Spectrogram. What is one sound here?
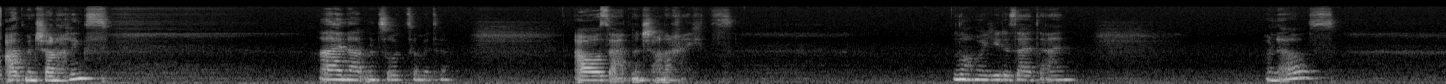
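A young woman speaks calmly in short bursts, close to a microphone, with pauses between.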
